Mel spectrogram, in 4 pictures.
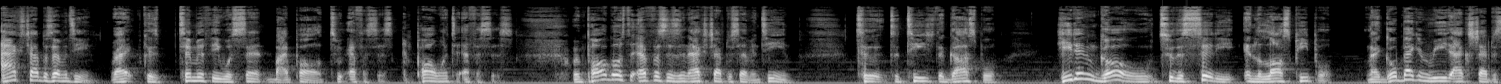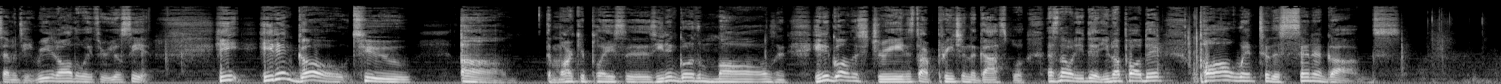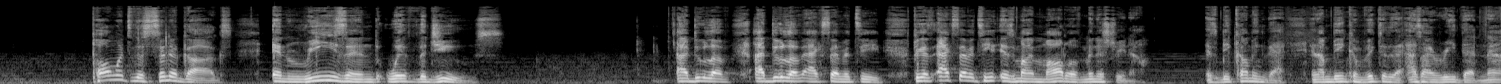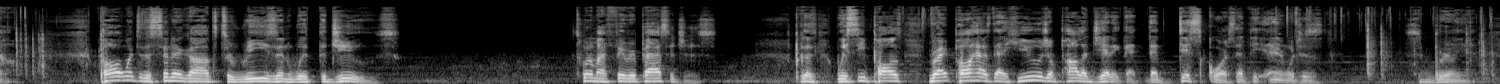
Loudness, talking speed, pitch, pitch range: -14 LUFS, 175 wpm, 125 Hz, 105-150 Hz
